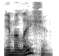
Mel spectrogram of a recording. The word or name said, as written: immolation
